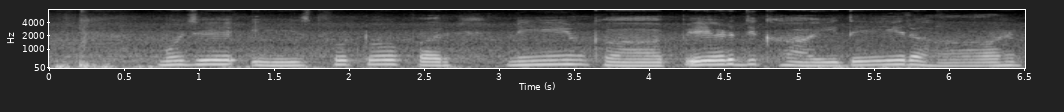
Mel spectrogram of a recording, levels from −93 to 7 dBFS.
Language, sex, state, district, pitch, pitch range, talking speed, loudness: Hindi, female, Madhya Pradesh, Umaria, 190 Hz, 170-215 Hz, 100 wpm, -16 LUFS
